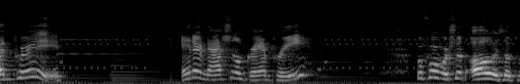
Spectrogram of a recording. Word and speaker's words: Grand Prix: a picture from the grand prix with me I see I'm pronouncing Grand Prix right I'm not pronouncing Grand pricks get I absolutely would read it Grand Pricks well that's what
